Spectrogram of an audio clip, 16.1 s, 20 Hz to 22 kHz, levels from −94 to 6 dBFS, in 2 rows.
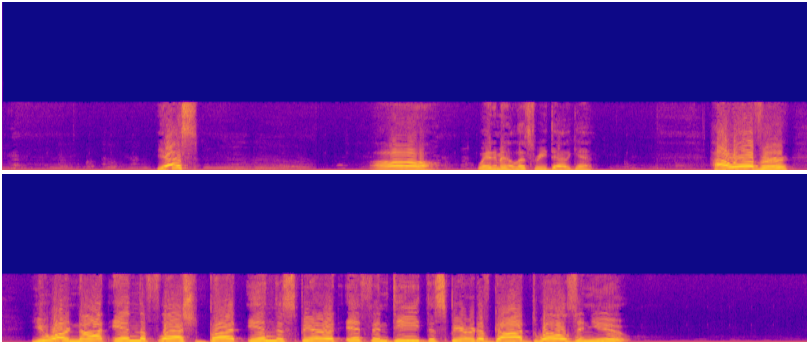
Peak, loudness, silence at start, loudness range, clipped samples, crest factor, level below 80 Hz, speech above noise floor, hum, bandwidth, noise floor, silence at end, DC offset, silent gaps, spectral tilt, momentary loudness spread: -2 dBFS; -11 LUFS; 1.55 s; 7 LU; under 0.1%; 10 dB; -44 dBFS; 45 dB; none; 9.4 kHz; -55 dBFS; 1.8 s; 3%; none; -4.5 dB/octave; 10 LU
